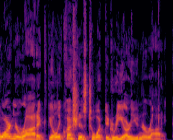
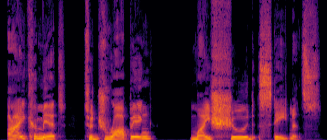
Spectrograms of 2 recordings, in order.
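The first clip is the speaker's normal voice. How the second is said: very slow, phrase-by-phrase pledge; deliberate recitation; much slower than usual. Shown as a demonstration. Coach modelling a commitment for listeners, deliberate recitation.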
